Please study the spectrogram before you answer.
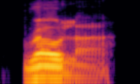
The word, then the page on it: roller: British English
